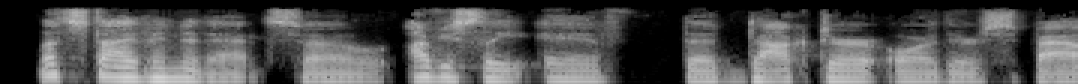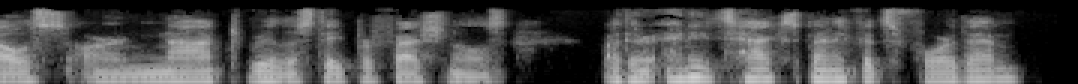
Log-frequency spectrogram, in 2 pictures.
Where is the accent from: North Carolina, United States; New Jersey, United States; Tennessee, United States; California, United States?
New Jersey, United States; I'm from Jersey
